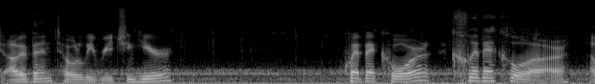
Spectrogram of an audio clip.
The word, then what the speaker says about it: Quebecor: Don't need to pronounce the que of que, you just pronounce it Quebec. Quebecor.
